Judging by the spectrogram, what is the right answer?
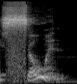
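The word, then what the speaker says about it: Samhain: we're terrible language right the pronunciation of it is actually soen like I I had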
